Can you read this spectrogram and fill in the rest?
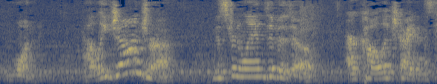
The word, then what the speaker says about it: Alejandra: Three, Alejandra, Miss Sanders, junior year physics. Technically this is correct. The third syllable is pronounced like a Han in Hanukkah.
